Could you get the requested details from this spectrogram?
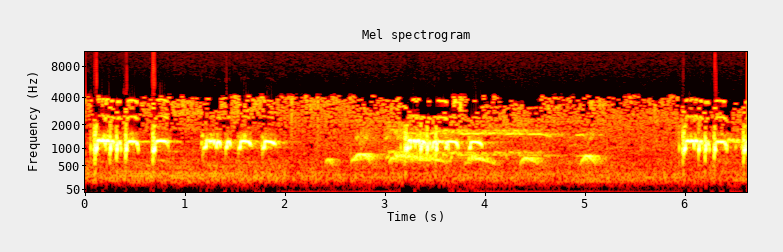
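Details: Zebra dove of a local type singing actively, other doves answering: stuttering runs of rapid, wavering coos alternate with lower, softer hoots in the pauses.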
